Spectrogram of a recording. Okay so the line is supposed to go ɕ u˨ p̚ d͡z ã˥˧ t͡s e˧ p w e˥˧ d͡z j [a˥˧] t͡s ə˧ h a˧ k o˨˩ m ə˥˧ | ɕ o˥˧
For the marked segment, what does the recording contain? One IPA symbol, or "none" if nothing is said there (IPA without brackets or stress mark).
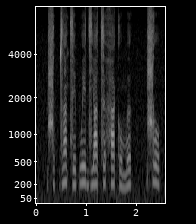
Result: a˧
